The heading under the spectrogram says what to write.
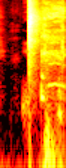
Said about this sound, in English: Clap.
